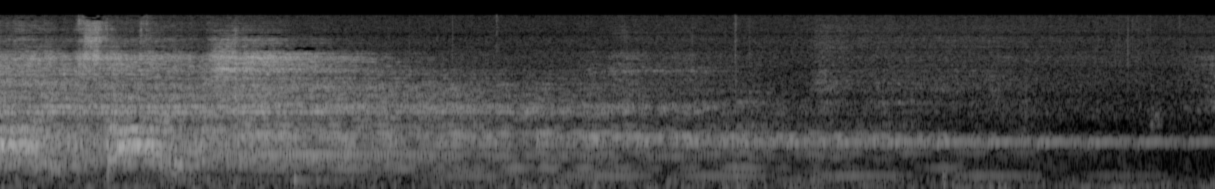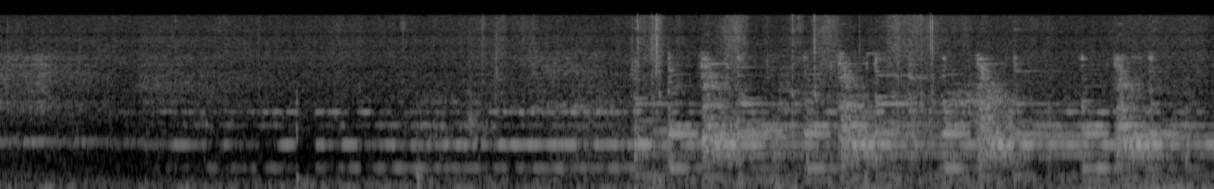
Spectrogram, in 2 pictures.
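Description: Soft background music: sustained notes that fade down over the first half, then grow louder again with more notes in the last few seconds.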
